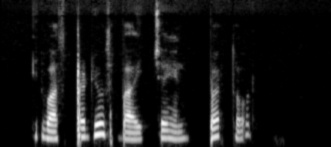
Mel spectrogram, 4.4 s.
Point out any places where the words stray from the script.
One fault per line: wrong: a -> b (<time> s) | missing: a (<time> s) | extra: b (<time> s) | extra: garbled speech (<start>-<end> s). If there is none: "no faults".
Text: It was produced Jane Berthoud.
extra: by (1.6 s)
